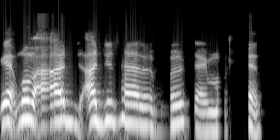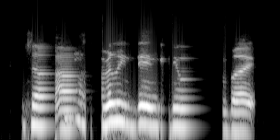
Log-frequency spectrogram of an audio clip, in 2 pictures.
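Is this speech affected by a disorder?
Yes: dysarthria; understandable.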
